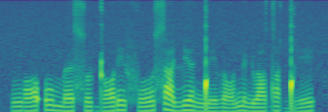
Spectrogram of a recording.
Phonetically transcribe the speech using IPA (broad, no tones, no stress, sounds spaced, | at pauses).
ŋ ɔ ʔ o m ɜ s o ɖ ɔ ɾ e f o s a lʲ ɜ ŋ͡ǃ e l ɔ n ɛ ɳ u dˤ e ɡ͡ǃ e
